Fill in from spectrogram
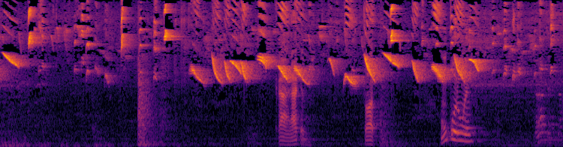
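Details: Singing contest between two male green-winged saltators, bitola song: a long series of sliding, downward whistled notes repeated steadily, broken several times by men talking close by.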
